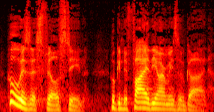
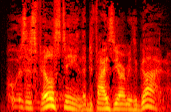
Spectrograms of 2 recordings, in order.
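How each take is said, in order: First: It sounds defiant and confident, belittling the enemy. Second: It sounds awed, making the enemy seem huge.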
